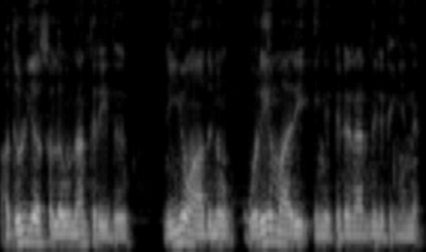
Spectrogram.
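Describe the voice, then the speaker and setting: A man voicing a playful young male student who teases with quick questions. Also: mid-range voice, steady tone, dark tone, lightly acted. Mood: worried.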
